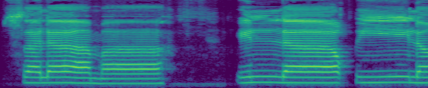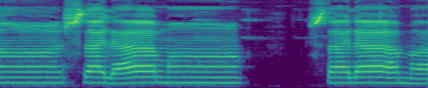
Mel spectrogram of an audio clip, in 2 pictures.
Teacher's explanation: وقف کی صورت میں دو زبر آیا ہے اور میں نے اس کو الف سے بدل دیا ہے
